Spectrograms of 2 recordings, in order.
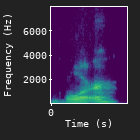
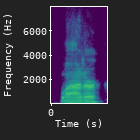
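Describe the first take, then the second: First: It is said with a British accent. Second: It is said with an American accent.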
